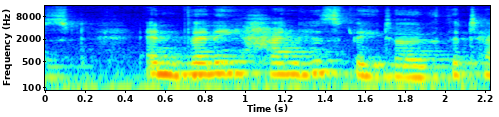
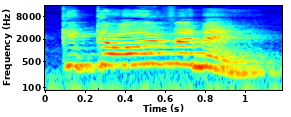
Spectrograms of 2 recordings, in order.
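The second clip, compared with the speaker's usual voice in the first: high, loud cheering yell; 10 semitones higher, 11 dB louder than usual. Acted. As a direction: shout him on. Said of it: "yelled Connor".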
